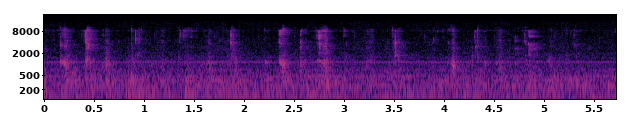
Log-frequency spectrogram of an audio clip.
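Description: Faint, irregular wet clicks and smacks of someone chewing food close to the microphone.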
